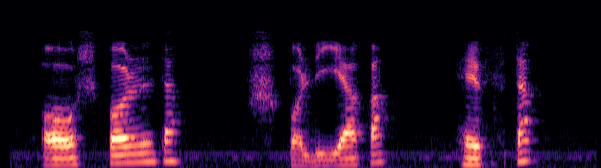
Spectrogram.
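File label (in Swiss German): "anspalte", alsace Haut-Rhin; vin; palisser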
